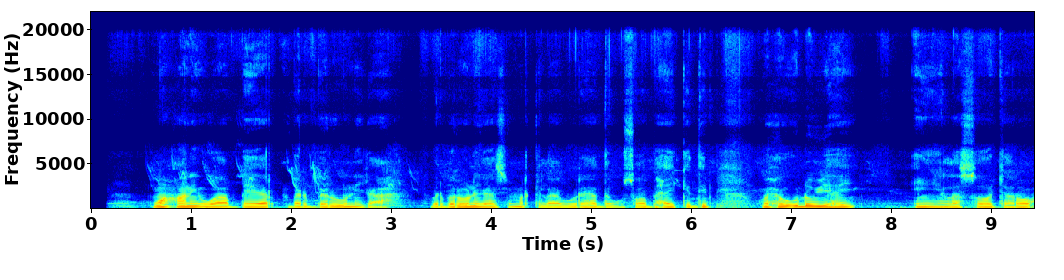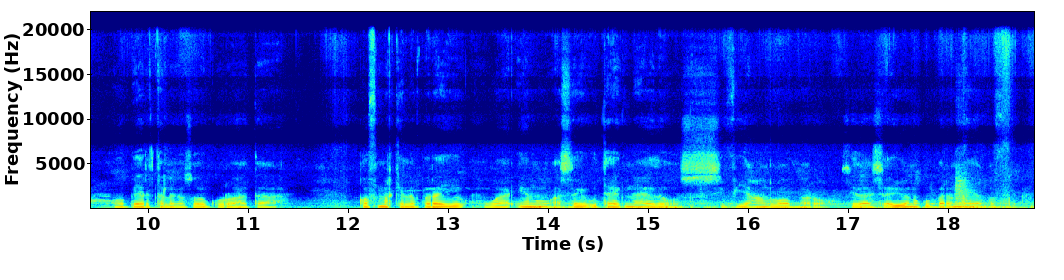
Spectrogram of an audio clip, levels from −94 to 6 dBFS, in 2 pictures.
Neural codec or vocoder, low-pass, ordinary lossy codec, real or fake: none; 19.8 kHz; none; real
